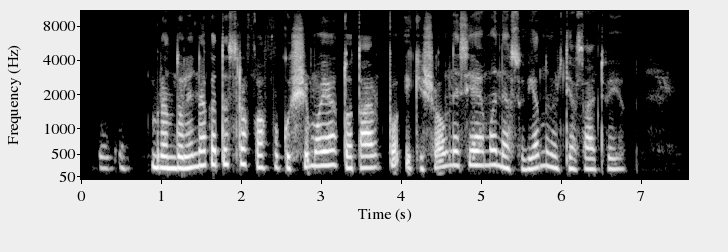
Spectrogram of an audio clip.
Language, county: Lithuanian, Utena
